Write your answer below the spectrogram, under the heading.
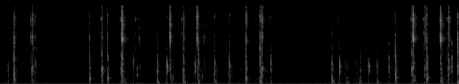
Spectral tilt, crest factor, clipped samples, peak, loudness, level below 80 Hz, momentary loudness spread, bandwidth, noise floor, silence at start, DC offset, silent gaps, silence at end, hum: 0 dB/octave; 34 dB; under 0.1%; -10 dBFS; -39 LUFS; -72 dBFS; 20 LU; 17 kHz; -76 dBFS; 0.15 s; under 0.1%; none; 0.05 s; none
